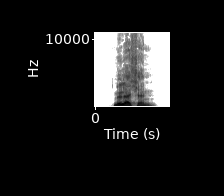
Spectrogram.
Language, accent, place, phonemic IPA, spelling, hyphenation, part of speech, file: German, Germany, Berlin, /ˈmʏlɐçən/, Müllerchen, Mül‧ler‧chen, noun, De-Müllerchen.ogg
- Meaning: diminutive of Müller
